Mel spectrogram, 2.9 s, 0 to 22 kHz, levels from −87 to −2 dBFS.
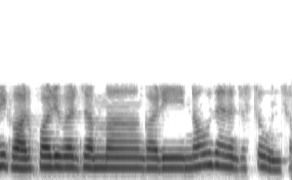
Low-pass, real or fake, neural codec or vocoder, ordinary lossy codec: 3.6 kHz; real; none; none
